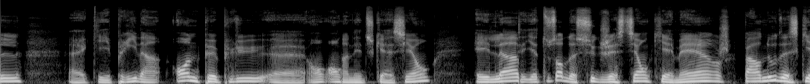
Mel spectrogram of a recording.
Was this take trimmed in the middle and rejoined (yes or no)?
yes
